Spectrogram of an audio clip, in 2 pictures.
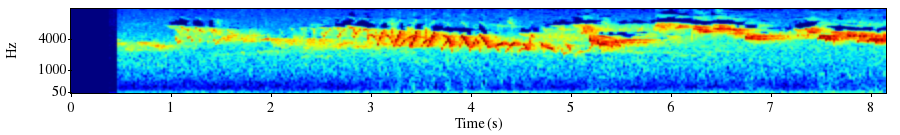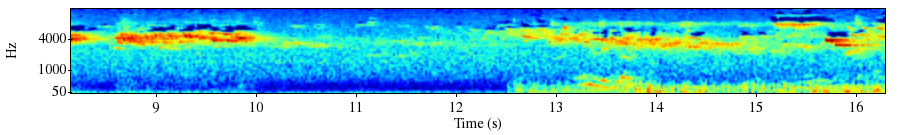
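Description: Wild birds singing: rapid chirps and trills, loudest in the first half and thinning out later. A low rumbling noise joins in for the last few seconds.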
